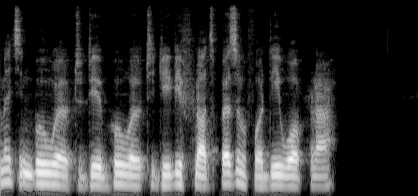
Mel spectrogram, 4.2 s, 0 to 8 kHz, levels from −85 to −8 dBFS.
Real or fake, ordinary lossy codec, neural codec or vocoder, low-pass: fake; none; codec, 16 kHz, 0.5 kbps, X-Codec, HuBERT features, trained on LibriSpeech; 7.2 kHz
